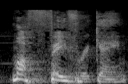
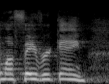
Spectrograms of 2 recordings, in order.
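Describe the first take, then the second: First: It is said in a dark, ominous tone. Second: It is said in a light, casual tone.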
